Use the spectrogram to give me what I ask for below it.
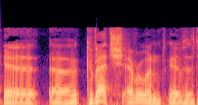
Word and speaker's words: Kvetch: So we're learning how to properly say Kvetch because the K and the V is like one thing.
